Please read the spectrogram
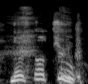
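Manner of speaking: high-pitched politician impression; Obama. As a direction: mimic a president's measured denial. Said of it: "How about Obama?".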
